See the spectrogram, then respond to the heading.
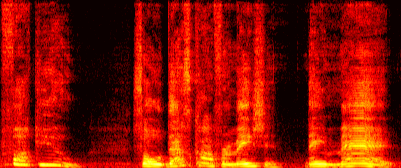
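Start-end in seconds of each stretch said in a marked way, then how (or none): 0.0-0.8 mock angry "Fuck you," pitched higher; retold cussing. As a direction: imitate the neighbor cursing someone out, half-hearted. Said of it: "somebody outside just cussed at somebody".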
